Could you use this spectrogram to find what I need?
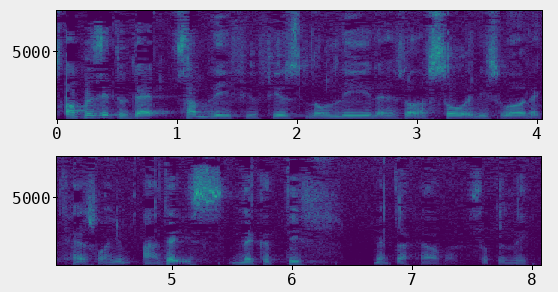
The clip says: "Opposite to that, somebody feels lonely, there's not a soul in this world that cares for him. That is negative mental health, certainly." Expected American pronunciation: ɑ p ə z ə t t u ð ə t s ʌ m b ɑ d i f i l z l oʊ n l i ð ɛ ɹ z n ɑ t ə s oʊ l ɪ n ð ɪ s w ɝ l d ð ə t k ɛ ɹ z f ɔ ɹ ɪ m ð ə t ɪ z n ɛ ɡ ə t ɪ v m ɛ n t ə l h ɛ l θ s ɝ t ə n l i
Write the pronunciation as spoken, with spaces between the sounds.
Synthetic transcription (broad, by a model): ɑ p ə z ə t t u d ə t s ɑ m b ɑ d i f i l s l oʊ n l i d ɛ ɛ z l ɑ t ə s oʊ l ɪ n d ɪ s w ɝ l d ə t k ɛ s f ɔ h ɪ m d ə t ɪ s n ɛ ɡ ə t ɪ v m ɛ n t ə l h ɛ l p s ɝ t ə n l i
